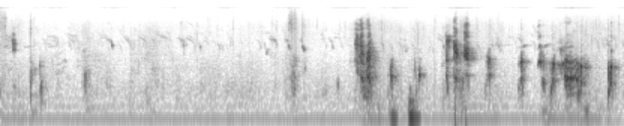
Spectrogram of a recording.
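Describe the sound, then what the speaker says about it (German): Free-range chickens at an open-air museum cluck and squawk nearby in scattered bursts, quiet at first then growing louder and busier toward the end, over a faint low hum. "Wo können Hühner heute noch so frei herumlaufen, im Sand scharren und baden?"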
